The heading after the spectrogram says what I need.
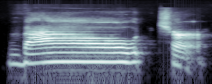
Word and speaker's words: voucher: Now for vow, which is v o u c h e r, move your mouth for the ow. Vouchure.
